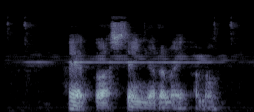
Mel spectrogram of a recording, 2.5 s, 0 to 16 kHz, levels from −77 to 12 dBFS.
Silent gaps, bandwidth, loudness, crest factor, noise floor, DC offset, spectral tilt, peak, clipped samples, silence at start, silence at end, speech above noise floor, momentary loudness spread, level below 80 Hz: none; 9.4 kHz; -26 LUFS; 20 dB; -48 dBFS; under 0.1%; -3.5 dB/octave; -8 dBFS; under 0.1%; 0.25 s; 0.25 s; 23 dB; 22 LU; -66 dBFS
